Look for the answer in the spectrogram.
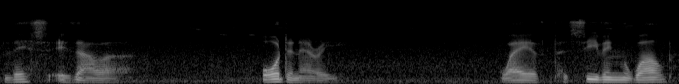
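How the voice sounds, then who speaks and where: A man guides a meditation in a fairly low voice. He goes very slowly, setting out short, measured phrases with long pauses between them. Faint outdoor nature sounds sit behind him. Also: fairly even intonation, darkish tone, slight background noise. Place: outdoors among trees.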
